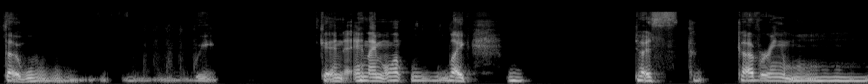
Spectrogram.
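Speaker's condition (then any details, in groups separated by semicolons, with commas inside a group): Stuttering; more comfortable the more people spoken to, sound repetitions; prolonged sounds, blocks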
